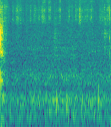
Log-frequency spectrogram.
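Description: Marker writing on a whiteboard: faint scratching strokes.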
